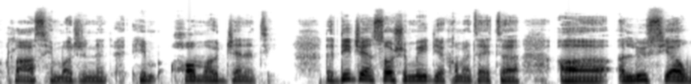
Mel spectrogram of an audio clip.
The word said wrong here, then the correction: Aloisio: Wilmoth, how do you say his name? Aloisio Wilmoth, aka He Valencia, big up him.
